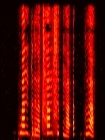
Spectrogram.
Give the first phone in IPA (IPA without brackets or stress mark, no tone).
k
